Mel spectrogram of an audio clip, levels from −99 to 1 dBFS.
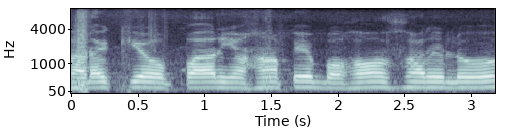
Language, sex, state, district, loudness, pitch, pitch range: Hindi, male, Odisha, Khordha, -14 LUFS, 145 Hz, 140-150 Hz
